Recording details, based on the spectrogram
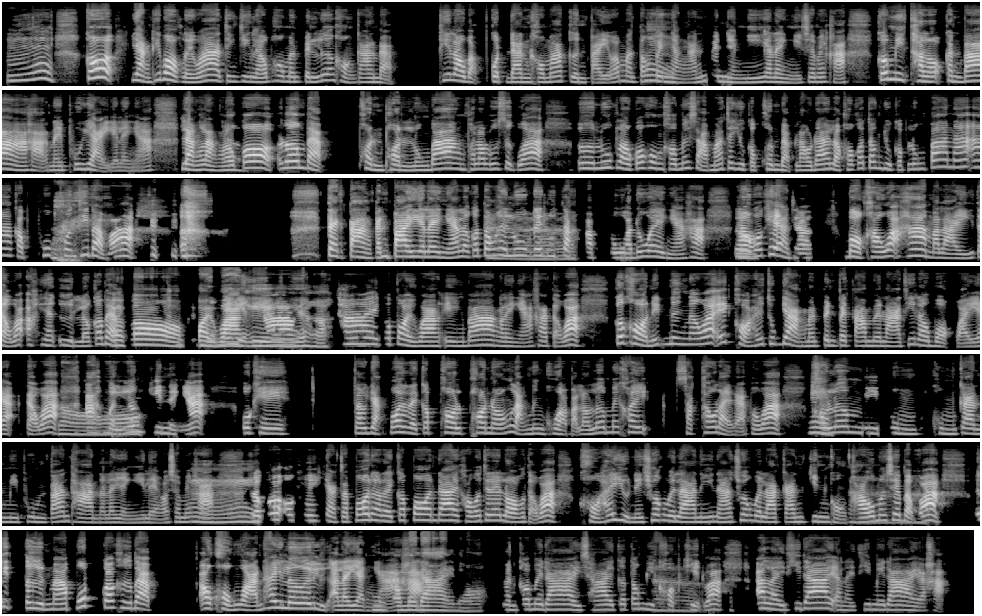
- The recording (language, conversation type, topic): Thai, podcast, คุณเคยตั้งขอบเขตกับคนในครอบครัวไหม และอยากเล่าให้ฟังไหม?
- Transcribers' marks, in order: chuckle; chuckle; other noise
